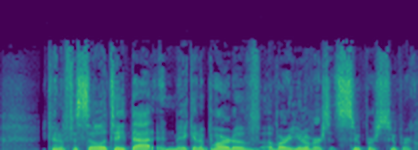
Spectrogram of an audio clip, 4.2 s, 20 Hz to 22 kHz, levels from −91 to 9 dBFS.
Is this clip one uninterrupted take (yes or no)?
no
